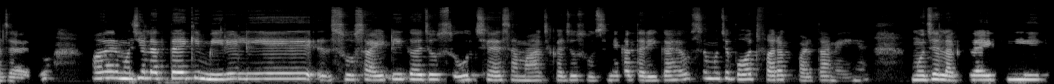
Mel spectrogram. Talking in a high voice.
Yes: high, 220 Hz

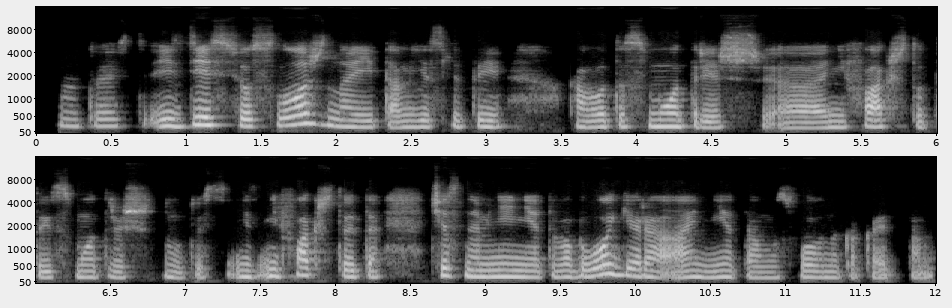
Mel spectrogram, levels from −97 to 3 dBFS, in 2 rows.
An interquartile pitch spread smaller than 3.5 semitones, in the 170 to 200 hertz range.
Yes: narrow, 2.4 semitones; medium, 185 Hz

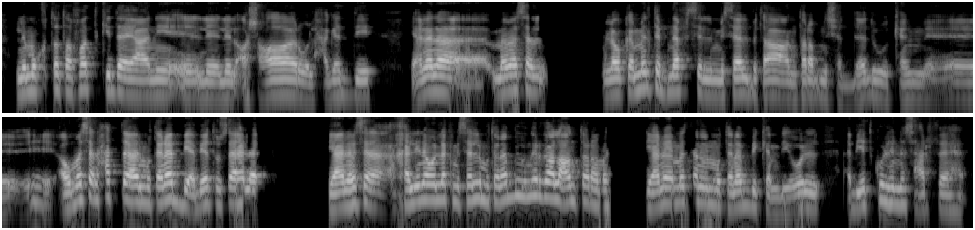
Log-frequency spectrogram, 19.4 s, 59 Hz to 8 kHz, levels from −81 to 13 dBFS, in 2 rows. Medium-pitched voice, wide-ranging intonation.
Yes: medium, 155 Hz; wide, 6.0 semitones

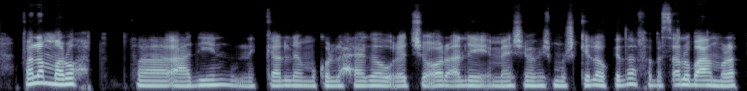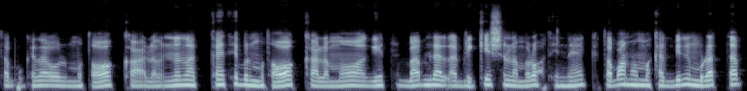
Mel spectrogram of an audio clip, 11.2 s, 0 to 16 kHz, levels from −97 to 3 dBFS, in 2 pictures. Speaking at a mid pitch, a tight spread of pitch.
Yes: medium, 155 Hz; narrow, 2.1 semitones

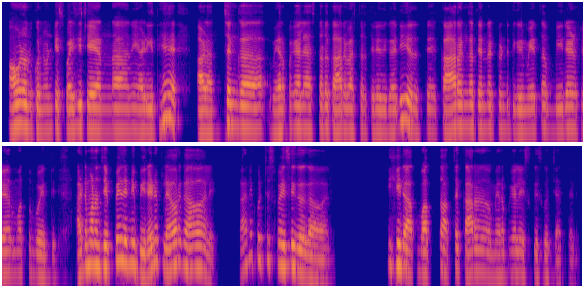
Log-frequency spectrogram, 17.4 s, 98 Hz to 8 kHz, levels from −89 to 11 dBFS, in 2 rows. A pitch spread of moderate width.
No: narrow, 2.2 semitones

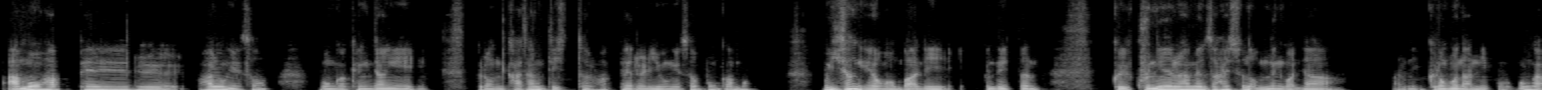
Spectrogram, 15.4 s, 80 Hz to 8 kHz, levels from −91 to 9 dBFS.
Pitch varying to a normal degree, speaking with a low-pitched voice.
Yes: average, 4.4 semitones; low, 120 Hz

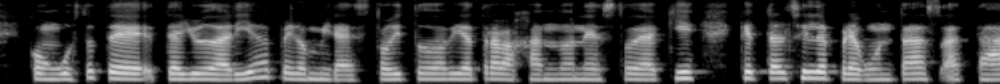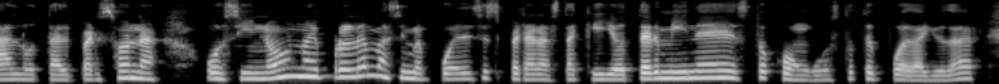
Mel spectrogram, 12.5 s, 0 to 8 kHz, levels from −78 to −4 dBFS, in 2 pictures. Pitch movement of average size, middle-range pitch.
No: average, 3.3 semitones; high, 195 Hz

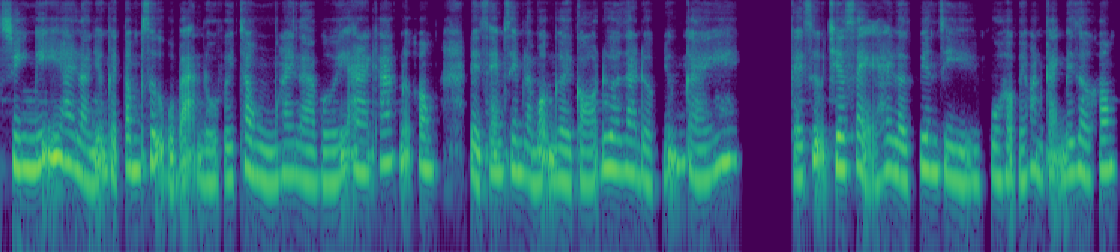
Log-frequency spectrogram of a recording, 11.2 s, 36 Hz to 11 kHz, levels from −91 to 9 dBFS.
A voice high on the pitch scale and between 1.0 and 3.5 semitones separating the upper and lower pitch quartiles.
No: high, 220 Hz; average, 4.8 semitones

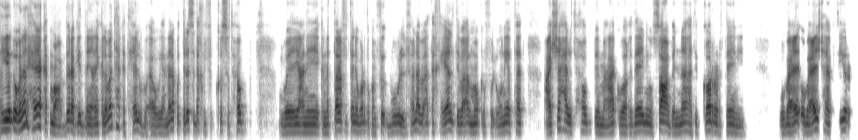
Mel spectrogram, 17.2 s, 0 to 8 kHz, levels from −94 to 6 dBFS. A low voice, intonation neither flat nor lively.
Yes: low, 130 Hz; average, 3.5 semitones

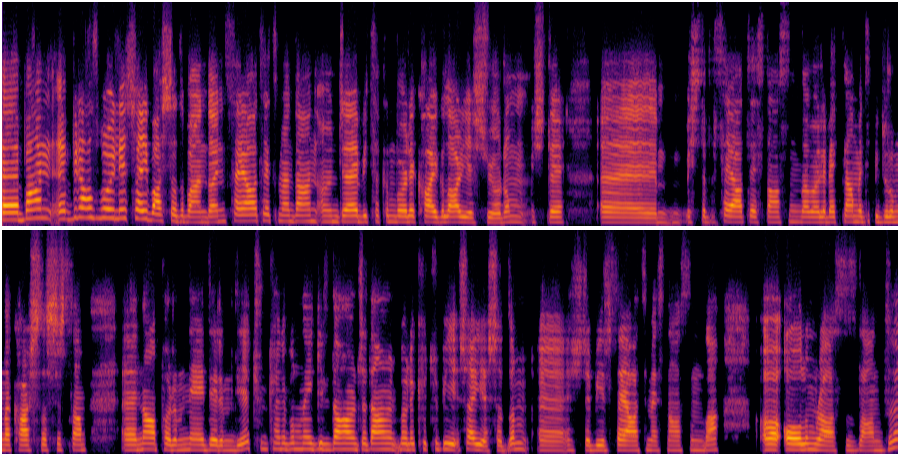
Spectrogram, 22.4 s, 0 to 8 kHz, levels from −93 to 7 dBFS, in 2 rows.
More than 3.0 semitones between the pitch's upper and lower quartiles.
No: narrow, 2.6 semitones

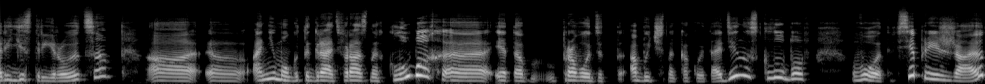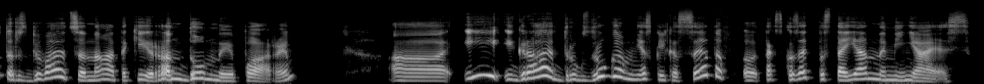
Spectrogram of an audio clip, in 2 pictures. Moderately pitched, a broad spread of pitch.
No: high, 205 Hz; wide, 6.9 semitones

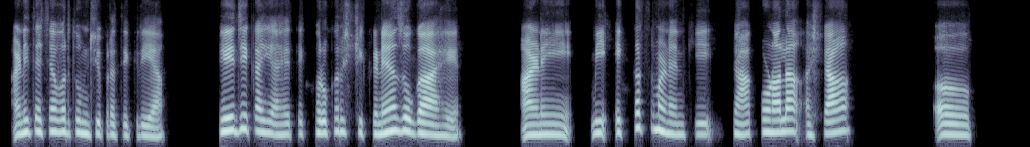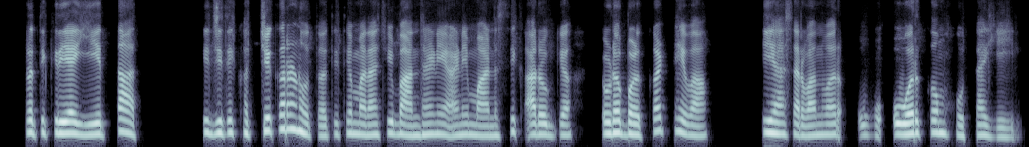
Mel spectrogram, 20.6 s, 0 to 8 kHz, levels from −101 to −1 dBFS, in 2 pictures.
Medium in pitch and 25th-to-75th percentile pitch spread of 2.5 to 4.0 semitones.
Yes: medium, 180 Hz; average, 3.3 semitones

